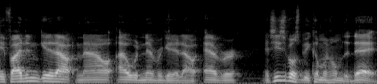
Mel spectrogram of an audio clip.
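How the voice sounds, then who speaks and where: Heard in a very clean recording with a silent background, a man speaks with lively intonation. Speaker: aspiring voice actor. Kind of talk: casual vlog monologue. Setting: home recording room. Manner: halting; unprojected.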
